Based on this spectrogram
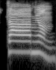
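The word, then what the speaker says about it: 라면: Jadi agak-agak samar-samar gitulah bunyinya. Makanya aku bilangnya ramyon gitu.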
